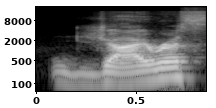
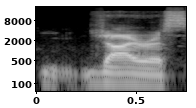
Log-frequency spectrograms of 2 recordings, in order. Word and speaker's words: Jairus: this guy so much i think it's pronounced gyrus like cyrus with a j i'm not totally sure what to see on the show i also think about it right i did my bad i i i switched the i and the r in the in the pronunciation that jairus yes that is my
